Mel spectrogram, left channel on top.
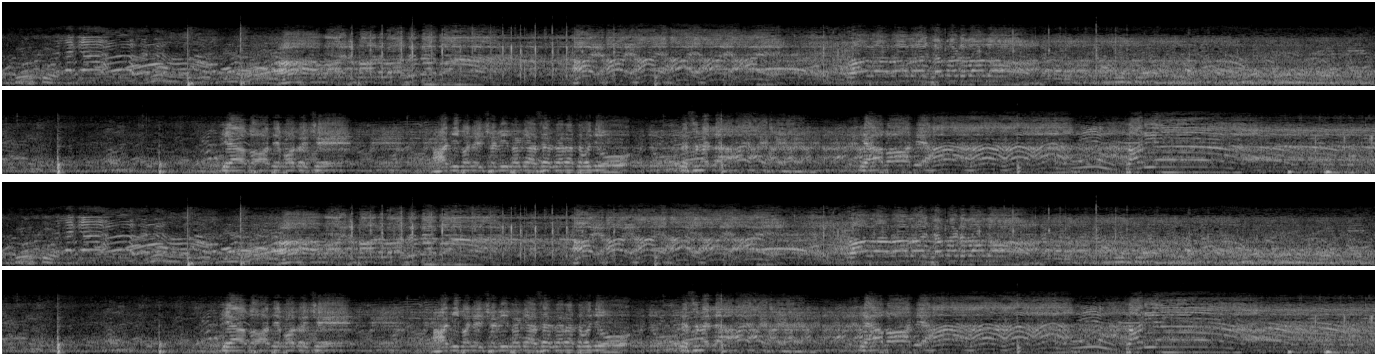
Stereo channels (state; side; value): normal; both; correlation 0.72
